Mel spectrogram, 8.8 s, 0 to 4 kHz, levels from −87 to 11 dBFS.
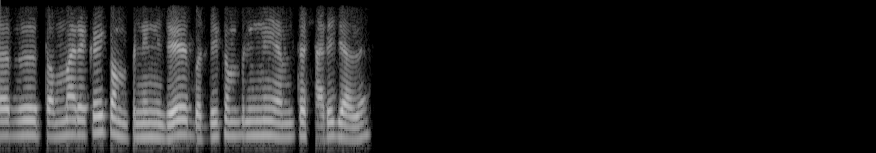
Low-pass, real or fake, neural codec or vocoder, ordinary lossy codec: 3.6 kHz; real; none; none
